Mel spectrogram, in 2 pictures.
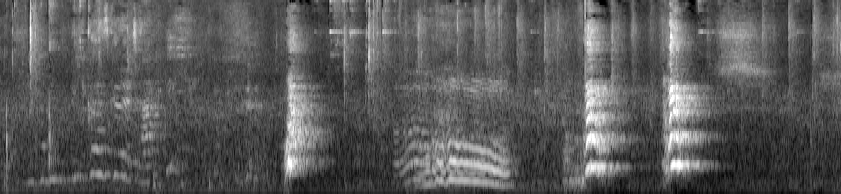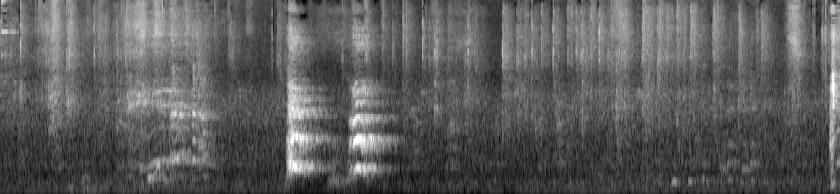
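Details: Puppy indoors near a kitchen giving several short, sharp barks, some in quick pairs, spread across the recording between stretches of quiet, with a woman talking and a drawn-out whine-like sound in between.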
